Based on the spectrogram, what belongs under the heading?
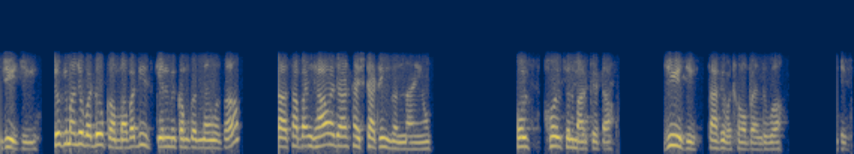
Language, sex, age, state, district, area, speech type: Sindhi, female, 30-45, Uttar Pradesh, Lucknow, urban, conversation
